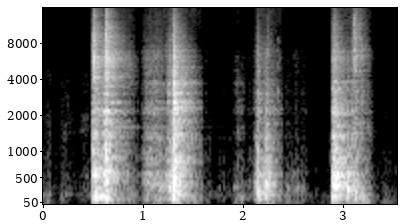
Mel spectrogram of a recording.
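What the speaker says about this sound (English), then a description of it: "I got to put the lid on this pot" Four sharp metallic clanks in quick succession, close and loud, as a lid is set down on a pot of boiled potatoes.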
